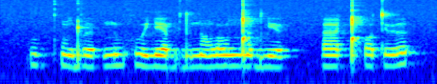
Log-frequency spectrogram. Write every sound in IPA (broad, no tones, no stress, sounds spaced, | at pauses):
k u ɡ kʷʰ œ̃ ɡ ɖ ʊ ə̯ | n u xʷ a ə̯ lʲ a b ʏ d ʊ n œ̃ lˠ u ŋ͡ǃ ɐ ɡ lʲ œ | a ǃʰ ɔ t ø ə̯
